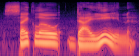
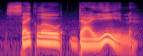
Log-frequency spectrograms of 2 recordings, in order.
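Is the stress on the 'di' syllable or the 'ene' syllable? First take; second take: ene; ene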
